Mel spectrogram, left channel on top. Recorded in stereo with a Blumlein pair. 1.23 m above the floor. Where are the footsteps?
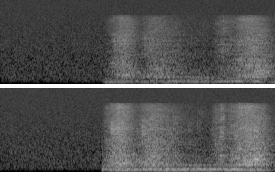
40° right, 7 m; by 2.7 s 20° right, 7.5 m.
